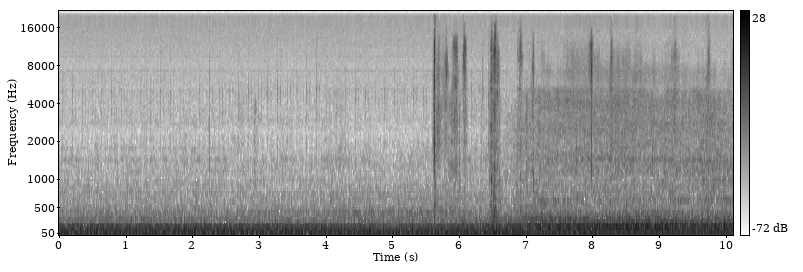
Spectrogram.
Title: LS1 Misfire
